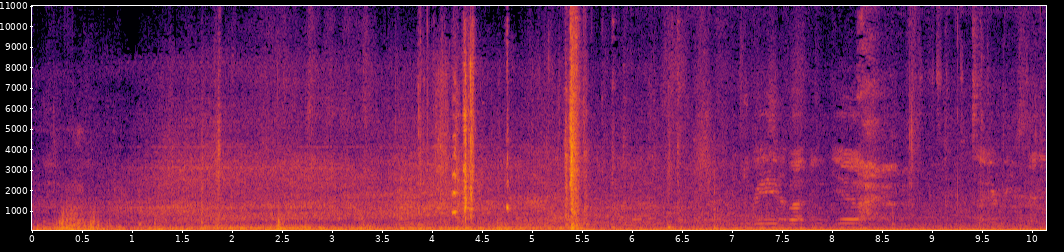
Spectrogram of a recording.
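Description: Tour bus running with a low, steady rumble, with a couple of sharp knocks about four and five seconds in.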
